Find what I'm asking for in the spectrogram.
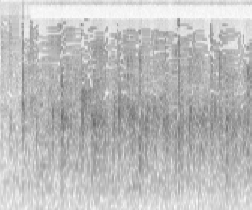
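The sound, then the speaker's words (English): Audience applause welcomes a performer onto the stage at an evening music event: a steady, dense wash of clapping that holds at an even level throughout. “Please put your hands together and welcome my good friend, Jamie Wilson.”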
